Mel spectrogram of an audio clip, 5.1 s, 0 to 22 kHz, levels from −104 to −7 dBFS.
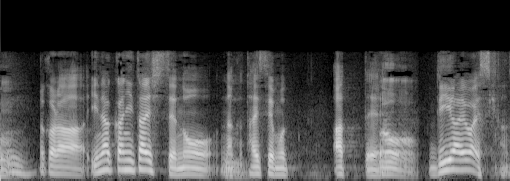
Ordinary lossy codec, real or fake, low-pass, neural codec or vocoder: none; real; none; none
